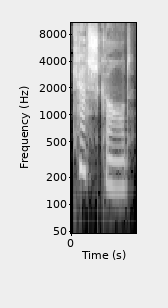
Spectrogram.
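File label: "cash card", British English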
